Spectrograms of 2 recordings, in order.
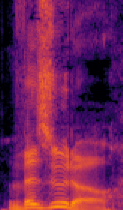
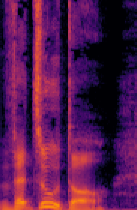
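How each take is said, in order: First: The double z is said as a z sound. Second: The double z is said as a ts sound. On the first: "I'm American and people say Vezzuto" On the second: "pronounced like a TZ in English, right? Like pizza. So you'd say Vezzuto"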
